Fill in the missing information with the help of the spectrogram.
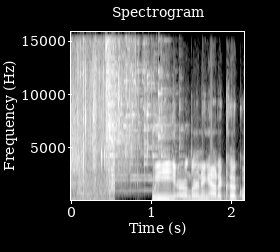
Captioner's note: glass shattering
